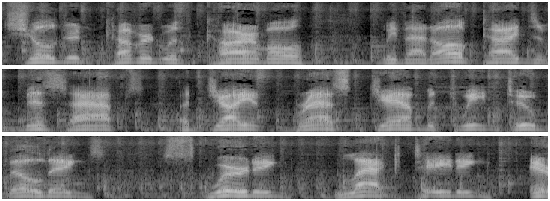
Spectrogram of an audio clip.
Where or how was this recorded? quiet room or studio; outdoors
outdoors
